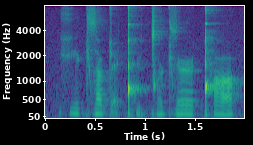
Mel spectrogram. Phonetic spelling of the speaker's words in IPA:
x iː ʈ z ɑ ʈ æ̰ ǃʰ y ɡ͡ǀ ɔ ʈ z œː ǃʰ ɑ

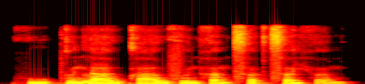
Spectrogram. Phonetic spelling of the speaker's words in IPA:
h uː˨˥ p̚ k ɵ˥ n l aː˧ w kʰ aː˨˥ w f ɵ˨˧ n h ɐ˧ m t͡sʰ ɐ˨ k̚ t͡sʰ ɐ˧ j h ɐ˨˩ m

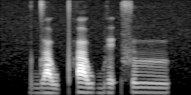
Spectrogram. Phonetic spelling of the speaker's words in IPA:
d a˩˦ w pʰ a˧ w b e˨˩ ʔ s ɯː˧

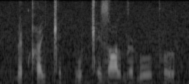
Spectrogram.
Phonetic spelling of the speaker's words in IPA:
ɓ ɛ ɖ qʰ i lʲ ǁ ɪ t p u ǁ ɪ z ɑ l ɡ ə˞ ɠ uː pʰ ʊ

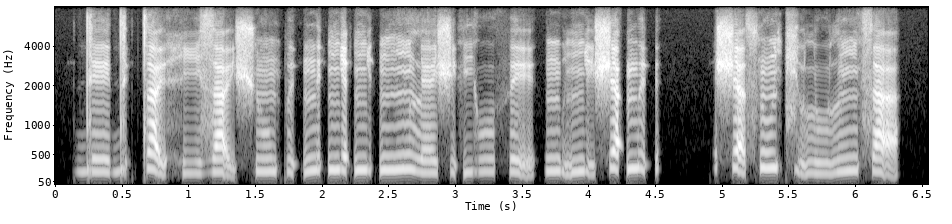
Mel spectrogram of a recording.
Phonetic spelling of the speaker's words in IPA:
d e˨ d ɪ˦ ʔ t a̰˦˨ ɪ̯ h i˨ z a̰˦˨ ɪ̯ ʃ ũ˦ p ɪ˦ ʔ n ɪ˦ ʔ ɲ ä˦ ʔ ɲ ɪ˦ ʔ ŋ ĩ˦ l ɛ˦ ʃ ɪ˦ ʔ j u˦ θ ḛ˦˨ | ŋ ṵ˦˨ ɲ ḛ˦˨ ʃ ä˦ ʔ m ɪ˦ ʔ | ʃ ä̰˦˨ sʰ ũ˦ t͡ɕ ṵ˦˨ l u˨ l ĩ˦ s ä̰˦˨

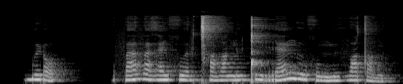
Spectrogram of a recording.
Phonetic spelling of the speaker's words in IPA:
b ɯ ɽ ɔ | f a v a ɣ æ i̯ χʷ æ v ǀʰ a ðˤ a ŋ ɾ ʉ ǃ i r æ ŋ ɯ u̯ χʷ a ŋ m ʉ v ɔ tˤ a ŋ

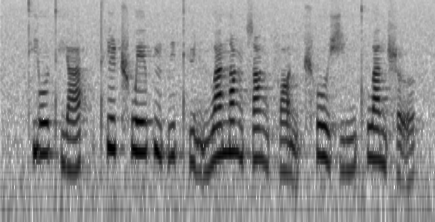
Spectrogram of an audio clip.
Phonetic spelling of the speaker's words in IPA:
t̪ʰ j o˥ ʊ̯ t̪ʰ j ä˧˥ | t̪ʰ i˥ ʈ͡ʂʰ w e˥ ɪ̯ p ʊ˨ ŋ p i˥˩ t̪ʰ y̰˨˩ n n̪ w a˥ n ɑ˥˧ ŋ s ɑ˥˩ ŋ f ɑ̰˨˩ ŋ ʈ͡ʂʰ o˥˩ ʊ̯ ɕ i˧˥ ŋ kʰ w a˥˩ n ʂ ɤ̰˨˩˦

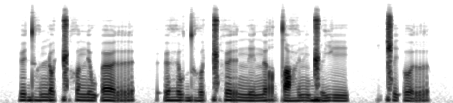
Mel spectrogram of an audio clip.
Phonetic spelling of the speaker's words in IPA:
y dʱ ʊ n ɽ o ǁʰ o n y w ʔ œ r | ʔ ʏ ɦ ʏ w dʱ ʊ ǁʰ ʏ r n i n œ r tˤ œ ɦ y n ɡ͡ǁ y j i | ǁ i ʔ ʊ r

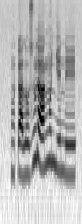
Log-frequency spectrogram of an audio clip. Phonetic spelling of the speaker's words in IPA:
ũ˨ ɗ a˨ l o˨ z ũ˦ ɾ aː˨˦ ŋ ɔ̃˦ ɲ eː˧ n eː˧

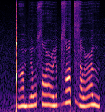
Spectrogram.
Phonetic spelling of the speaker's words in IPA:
ɡ͡ǃ ɑ̃˨ b ø˨˦ w sˤ ɯ˧ ʕ y˨˦ b zˤ ɑ˦ tˤ z o˨ ʕ ɯ˦˨

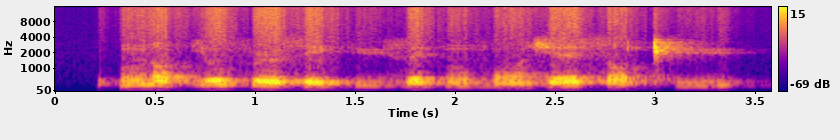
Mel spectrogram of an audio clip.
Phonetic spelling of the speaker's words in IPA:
ʔ õ ɾ ɑ pʲ o f ə˞ s e k y v ɛ k õ v ɑ̃ ʒ ɛ s ɑ ǁʰ y

